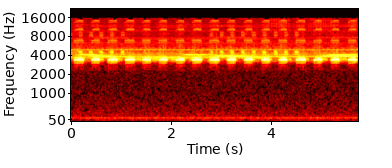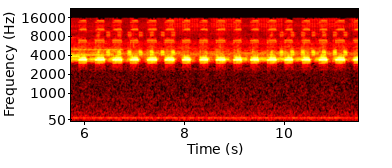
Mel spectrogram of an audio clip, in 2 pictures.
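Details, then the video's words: Autumn night chorus of grass insects recorded in Changnyeong, Gyeongnam, Korea, with high pulsed chirps repeating roughly three per second in an even rhythm, overlapped by softer shimmering insect trills. "깊은밤 가을 풀벌레 소리"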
